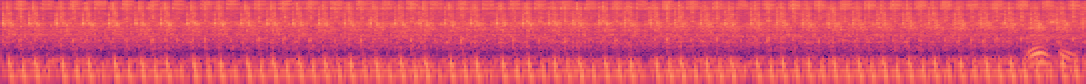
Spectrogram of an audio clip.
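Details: Vintage British motorcycle, first start in shop after long restoration, left to warm up: steady even low thump at idle, about four beats a second, firing cleanly; healthy.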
